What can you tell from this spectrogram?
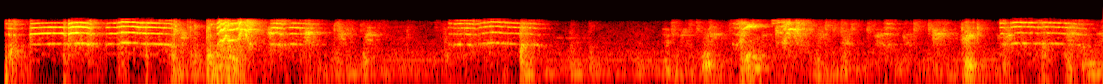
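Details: A four-month-old Bedlington Terrier pup named James in a sudden playful frenzy, racing around with toys: high whining yelps with stacked harmonics in bursts, mixed with scuffling and thumps of play.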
